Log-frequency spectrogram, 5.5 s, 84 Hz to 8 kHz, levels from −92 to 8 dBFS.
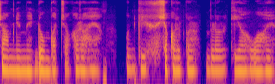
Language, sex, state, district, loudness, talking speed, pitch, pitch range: Hindi, female, Arunachal Pradesh, Lower Dibang Valley, -20 LUFS, 140 wpm, 175 Hz, 175-180 Hz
